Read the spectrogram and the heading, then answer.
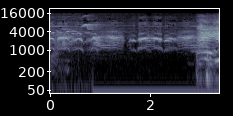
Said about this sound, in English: Here at last, the land of monkeys. See them gather all around. Sharp-eyed faces in the treetop. Listen to their raucous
